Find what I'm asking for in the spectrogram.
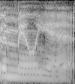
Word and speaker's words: sommelier: Sommelier. – Sommelier.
